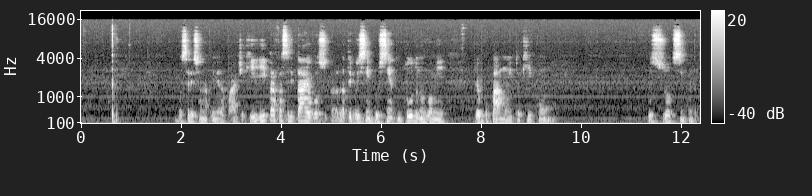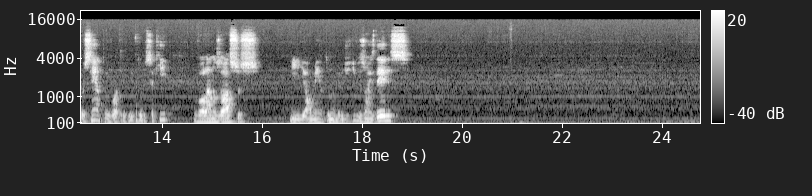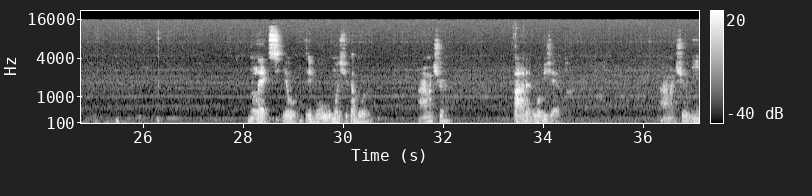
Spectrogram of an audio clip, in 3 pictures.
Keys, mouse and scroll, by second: 0.6 Tab, 1.3-2.6 drag, 5.0-5.7 drag, 7.4 click, 8.1 shift+middle click, 9.4-10.9 drag, 11.9 click, 12.7 click, 13.5 Tab, 14.0 click, 15.7 click, 16.7 click, 17.0 click, 17.7 click, 18.8 click, 20.3 click, 21.2 Escape, 22.0 click, 22.4 click, 24.8 click, 25.6-26.4 shift+middle drag, 27.6 click, 28.9 click, 29.5 click, 31.6 click, 32.7 click, 33.6 Escape, 34.4 click, 35.7 click.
